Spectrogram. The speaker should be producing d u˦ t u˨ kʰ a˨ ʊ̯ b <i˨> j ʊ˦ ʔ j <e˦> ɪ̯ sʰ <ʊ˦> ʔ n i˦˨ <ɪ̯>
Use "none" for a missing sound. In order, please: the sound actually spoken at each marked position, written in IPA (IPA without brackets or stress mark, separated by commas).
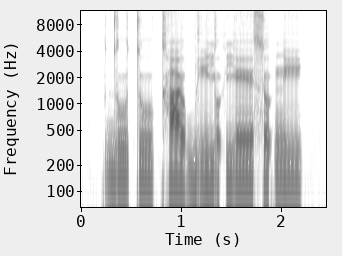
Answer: i˨, e˦, ʊ˦, none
